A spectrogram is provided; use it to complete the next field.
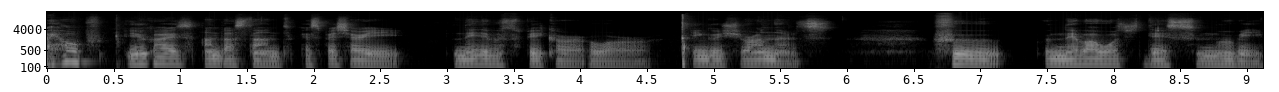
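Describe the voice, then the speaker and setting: In a very clean recording with a silent background, a man with a very deep, low voice speaks very slowly with fairly even intonation. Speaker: English learner vlogger. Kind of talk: solo monologue retelling a movie. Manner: halting, with self-corrections.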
